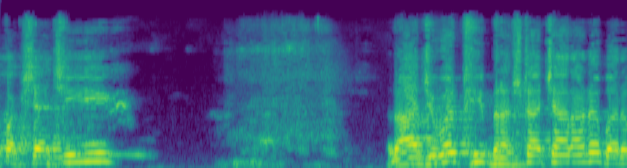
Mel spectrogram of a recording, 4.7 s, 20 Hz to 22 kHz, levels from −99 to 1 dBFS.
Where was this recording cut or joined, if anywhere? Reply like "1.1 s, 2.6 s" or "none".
none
